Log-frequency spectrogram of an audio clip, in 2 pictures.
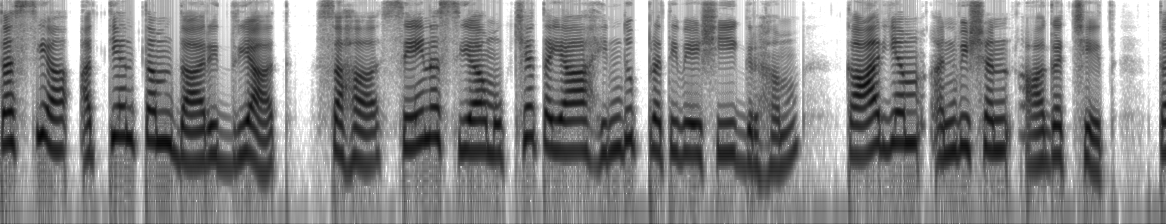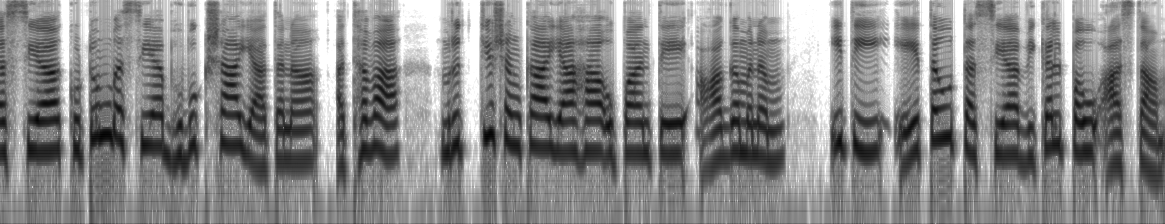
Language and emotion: Sanskrit, neutral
